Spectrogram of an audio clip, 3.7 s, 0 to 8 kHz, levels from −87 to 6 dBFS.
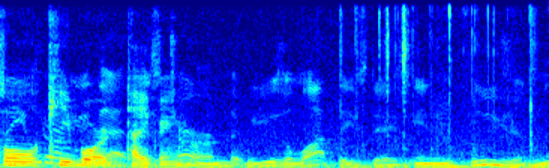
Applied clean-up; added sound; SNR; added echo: none; Typing; -3 dB; reverberation time 0.5 s.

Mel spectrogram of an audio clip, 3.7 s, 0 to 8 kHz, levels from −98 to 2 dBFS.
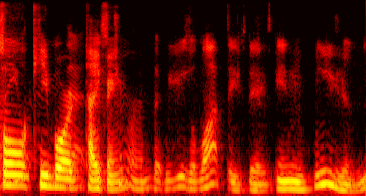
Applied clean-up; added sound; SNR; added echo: neural mask model DeepFilterNet 3.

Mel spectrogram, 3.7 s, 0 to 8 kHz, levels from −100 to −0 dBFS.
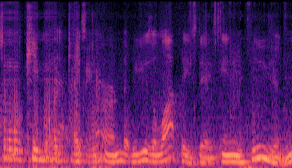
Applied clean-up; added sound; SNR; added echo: neural separator model SepFormer DNS4.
